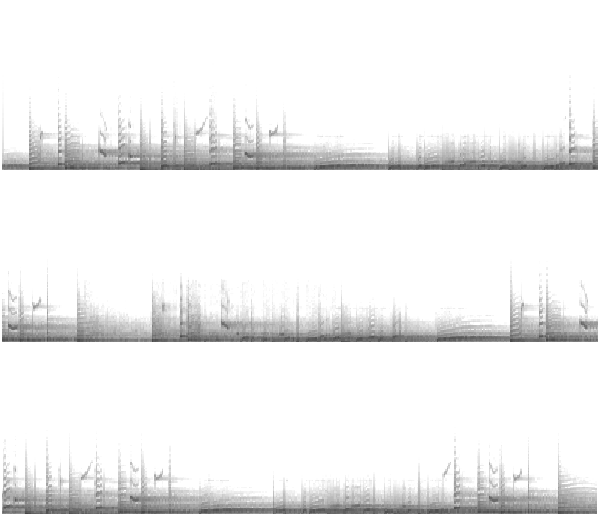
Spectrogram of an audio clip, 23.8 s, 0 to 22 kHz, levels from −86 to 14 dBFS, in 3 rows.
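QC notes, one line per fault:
1.18–3.78 s: Wi-Fi interference. A steady tick repeats every 102.4 ms, about ten times a second, sitting roughly 40 dB below the main sound. A nearby Wi-Fi radio's beacon bursts are being rectified by the audio circuitry and turned into audible clicks. On a spectrogram it appears as thin, evenly spaced vertical lines spanning a broad frequency range. In the waveform, small regular spikes ride on top of the signal.
9.05–15.45 s: call bitrate drop. The sound turns coarse and somewhat watery, and its top end is muffled. The texture fits the encoder being squeezed from about 64 kbps down to about 11 kbps, with the worst stretch lasting 1.59 s. At that low rate the codec quantises more crudely and limits bandwidth from 20 kHz to 12 kHz. A spectrogram shows a hard ceiling at 12 kHz and blotchy, smeared detail below it until the full range returns.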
